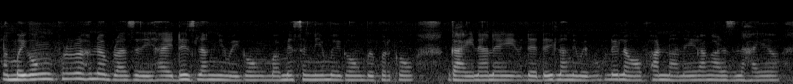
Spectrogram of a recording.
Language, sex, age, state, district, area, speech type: Bodo, female, 18-30, Assam, Kokrajhar, rural, spontaneous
